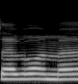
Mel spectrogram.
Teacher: وما میں جو مد ہو رہی ہے نا، مد جائز منفصل ہو رہی ہے، اس کو کھینچنے کی مقدار 4 حرکات ہیں۔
